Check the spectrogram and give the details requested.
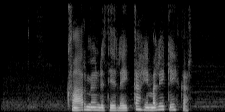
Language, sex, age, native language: Icelandic, female, 60-69, Icelandic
